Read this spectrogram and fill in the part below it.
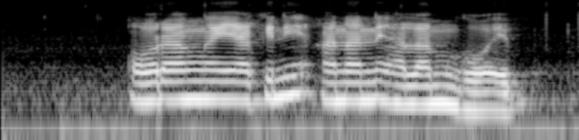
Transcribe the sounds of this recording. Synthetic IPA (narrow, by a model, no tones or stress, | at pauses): ʔoɾaŋːəjakiniʔananialamɡoɪp̚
